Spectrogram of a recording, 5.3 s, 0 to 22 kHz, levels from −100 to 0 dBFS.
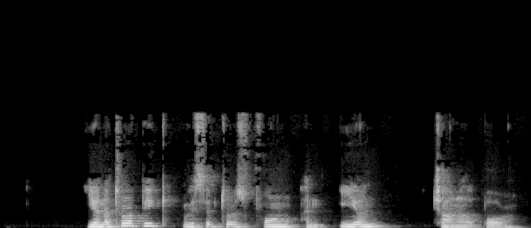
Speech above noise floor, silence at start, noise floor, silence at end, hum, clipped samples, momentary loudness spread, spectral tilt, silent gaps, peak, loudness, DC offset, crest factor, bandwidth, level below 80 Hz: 70 dB; 0.9 s; -89 dBFS; 0.1 s; none; under 0.1%; 9 LU; -7 dB/octave; none; -2 dBFS; -20 LUFS; under 0.1%; 18 dB; 11.5 kHz; -66 dBFS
